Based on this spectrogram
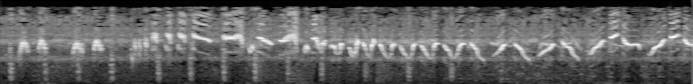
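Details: Red-billed blue magpie pair, male and female, sounding off as a calling lure: sharp clicks give way to a fast series of looping, up-and-down whistles, loud and repeated.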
